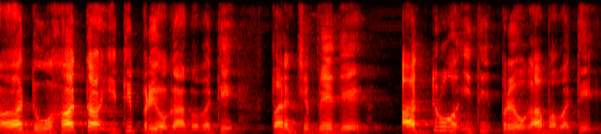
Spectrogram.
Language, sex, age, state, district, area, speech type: Sanskrit, male, 45-60, Bihar, Darbhanga, urban, spontaneous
